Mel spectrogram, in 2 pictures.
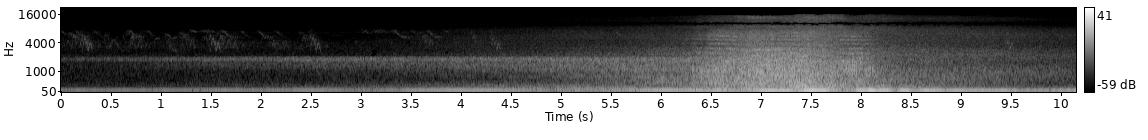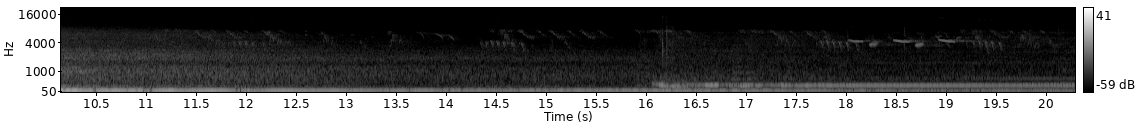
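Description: A train passing over a level crossing: it builds up, is loudest about seven seconds in, then fades away. Birds chirp faintly around it, and a steady hum starts near the end.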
